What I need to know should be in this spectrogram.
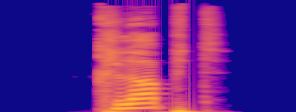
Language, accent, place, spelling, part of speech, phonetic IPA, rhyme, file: German, Germany, Berlin, kloppt, verb, [klɔpt], -ɔpt, De-kloppt.ogg
- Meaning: inflection of kloppen: 1. second-person plural present 2. third-person singular present 3. plural imperative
